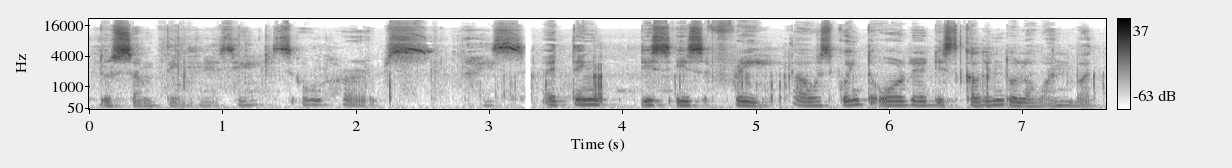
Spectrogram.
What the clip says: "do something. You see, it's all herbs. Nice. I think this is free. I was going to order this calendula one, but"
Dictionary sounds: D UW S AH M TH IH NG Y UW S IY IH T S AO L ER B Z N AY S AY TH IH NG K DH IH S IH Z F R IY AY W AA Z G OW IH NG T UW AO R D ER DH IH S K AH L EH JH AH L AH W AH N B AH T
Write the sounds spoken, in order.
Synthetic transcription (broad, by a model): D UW S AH M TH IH NG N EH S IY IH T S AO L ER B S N AY S AY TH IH NG K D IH S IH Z F R IY AY W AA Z G OW IH NG T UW AO R D ER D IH S K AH L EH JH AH L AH W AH N B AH T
